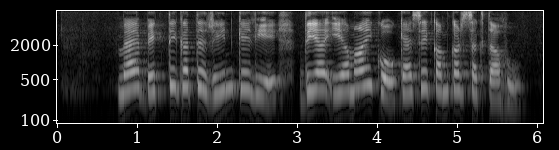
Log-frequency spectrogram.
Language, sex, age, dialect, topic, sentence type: Hindi, female, 18-24, Hindustani Malvi Khadi Boli, banking, question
